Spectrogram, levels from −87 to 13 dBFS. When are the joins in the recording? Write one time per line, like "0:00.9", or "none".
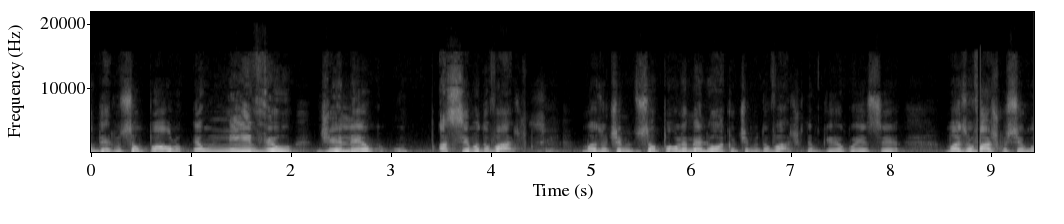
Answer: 0:04.7
0:08.3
